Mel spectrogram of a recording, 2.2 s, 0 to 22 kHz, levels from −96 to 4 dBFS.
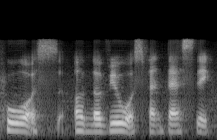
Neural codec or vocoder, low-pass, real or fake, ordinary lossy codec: codec, 16 kHz, 0.7 kbps, FocalCodec; none; fake; none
